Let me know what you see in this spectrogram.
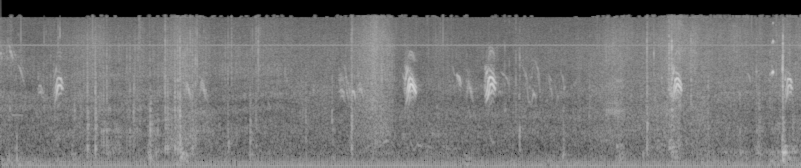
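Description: Outdoor birds calling: single short chirps, about five or six of them, a second or several seconds apart, over a steady low outdoor background. A few soft knocks come about one to two seconds in.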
